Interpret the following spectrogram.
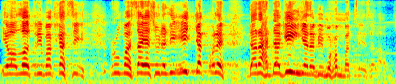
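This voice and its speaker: A man's voice: extremely high pitch, fairly even intonation, fast, pushed and bright, soft background music, voice pushed up, exaggerated voice. A male preacher voicing a poor, pious old teacher who pleads and exclaims through tears, in a sermon story. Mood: tearfully grateful. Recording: long hall reverb.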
